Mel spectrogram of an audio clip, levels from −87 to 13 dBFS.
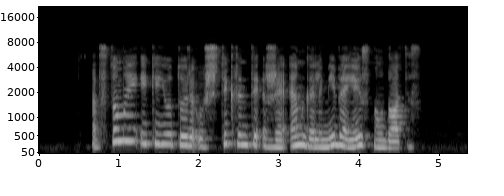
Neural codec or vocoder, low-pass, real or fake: none; 7.2 kHz; real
